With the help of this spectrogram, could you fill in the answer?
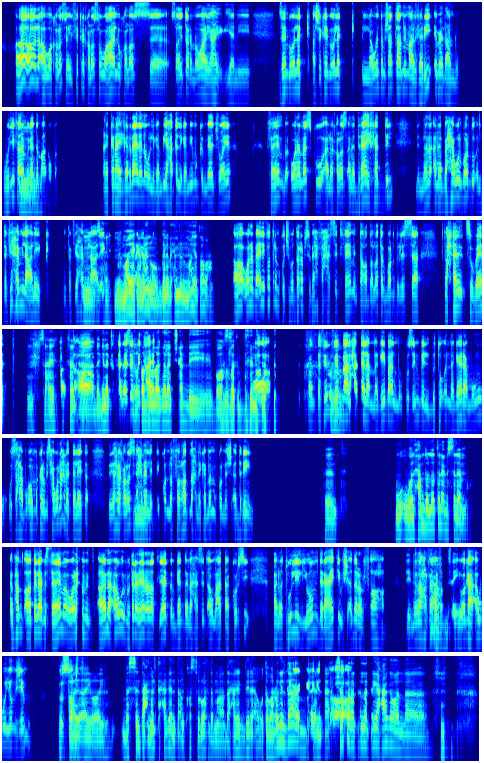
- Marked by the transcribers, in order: tapping; laughing while speaking: "سُبات"; other background noise; laughing while speaking: "يبوّظ لك الدنيا"; laugh; laughing while speaking: "وأنا مت"; in English: "جيم؟"; laughing while speaking: "بالضبط"; chuckle
- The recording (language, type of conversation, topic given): Arabic, podcast, إيه هي هوايتك المفضلة وليه بتحبّها؟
